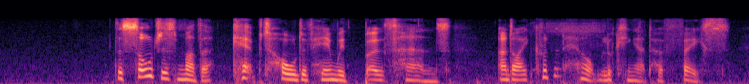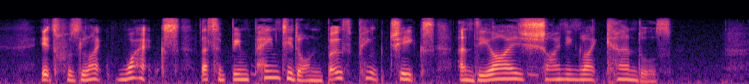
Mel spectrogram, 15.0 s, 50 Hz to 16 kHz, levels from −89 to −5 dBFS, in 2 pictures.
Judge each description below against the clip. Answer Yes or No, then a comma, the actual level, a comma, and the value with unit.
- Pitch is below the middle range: No, high, 190 Hz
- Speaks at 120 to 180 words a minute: Yes, average, 145 wpm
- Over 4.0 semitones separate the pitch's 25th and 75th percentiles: No, average, 3.5 semitones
